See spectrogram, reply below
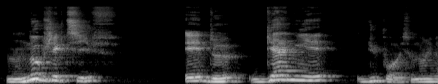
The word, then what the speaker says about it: gagner: Esse GN em francês tem o som do NH em português um pouco mais forte. Gagner.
